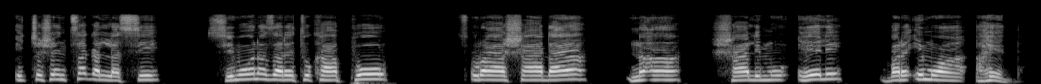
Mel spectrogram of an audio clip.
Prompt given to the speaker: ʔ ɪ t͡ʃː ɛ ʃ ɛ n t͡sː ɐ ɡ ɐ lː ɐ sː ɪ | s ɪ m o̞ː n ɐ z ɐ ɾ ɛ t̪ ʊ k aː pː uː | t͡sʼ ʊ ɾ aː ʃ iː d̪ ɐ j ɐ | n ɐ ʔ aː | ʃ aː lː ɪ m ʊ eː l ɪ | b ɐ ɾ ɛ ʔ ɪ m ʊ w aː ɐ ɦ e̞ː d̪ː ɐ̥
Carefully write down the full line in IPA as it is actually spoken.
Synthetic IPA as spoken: ʔ ɪ t͡ʃː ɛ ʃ ɛ n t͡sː ɐ ɡ ɐ lː ɐ sː ɪ | s ɪ m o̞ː n ɐ z ɐ ɾ ɛ t̪ ʊ k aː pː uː | t͡sʼ ʊ ɾ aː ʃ aː d̪ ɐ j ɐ | n ɐ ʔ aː | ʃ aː l ɪ m ʊ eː l ɪ | b ɐ ɾ ɛ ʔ ɪ m ʊ w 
